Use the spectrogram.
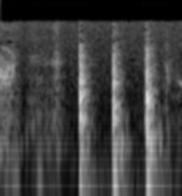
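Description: Three firm knocks on a door by a plumber who has come to fix the sink, evenly spaced, each a sharp wooden thud over a quiet background with no voices.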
